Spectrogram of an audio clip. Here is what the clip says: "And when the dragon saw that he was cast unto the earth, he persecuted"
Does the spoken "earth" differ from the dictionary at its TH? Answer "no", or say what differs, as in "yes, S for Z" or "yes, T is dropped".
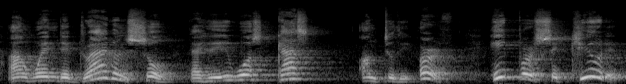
no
